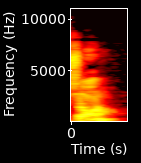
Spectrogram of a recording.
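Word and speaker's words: Jean: invented gear concept okay j-e-a-n but it is pronounced as sean sean luber cool how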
